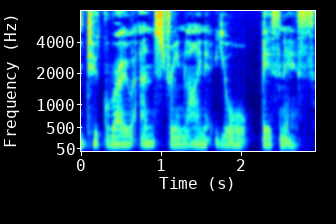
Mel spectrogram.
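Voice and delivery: loud, upbeat announcer read of the show intro; podcast intro read. Acted. Host opening her own podcast, upbeat announcer voice. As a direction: sell the show to new listeners.

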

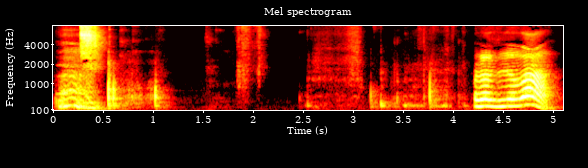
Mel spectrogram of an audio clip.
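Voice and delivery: chewing while talking; talking between bites; mouth full. Real, not acted. Seen 0: Puts cookie pieces to mouth at 1.5 and 5.0, chews while talking.

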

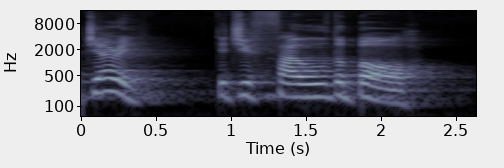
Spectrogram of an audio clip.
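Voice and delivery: lightly voiced father, slow and accusing; mocking father's question. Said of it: "and you said".

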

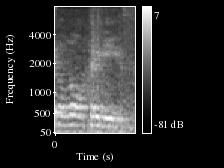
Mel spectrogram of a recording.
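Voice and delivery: ordinary delivery

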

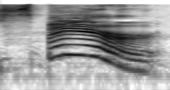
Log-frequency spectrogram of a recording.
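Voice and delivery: high, loud shout; yell. A narrator's reading. Adults yell at the bowling alley, loud. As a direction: call it out across the lanes. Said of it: "The adults yell".

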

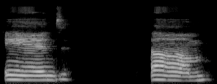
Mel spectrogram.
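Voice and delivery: normal talking voice

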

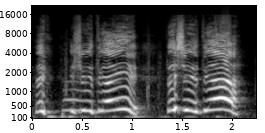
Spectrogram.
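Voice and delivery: high desperate shouting; being chased. Real, not acted. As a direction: yell to be let in, panicking. Begging to get into hiding spot.

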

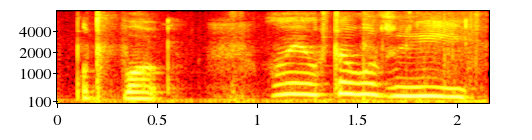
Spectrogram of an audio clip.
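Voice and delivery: ordinary delivery

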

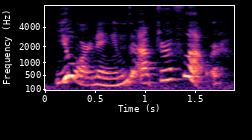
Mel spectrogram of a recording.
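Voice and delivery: mocking. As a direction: sneer at her name.

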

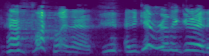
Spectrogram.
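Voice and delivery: normal talking voice

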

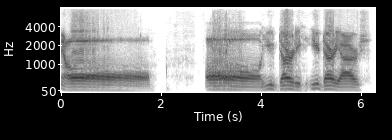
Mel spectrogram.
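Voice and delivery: loud, playful accusing call-out; loud mock outrage. Real, not acted. Ribbing a friend in the stream, loud mock outrage. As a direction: call him out loud in fun.

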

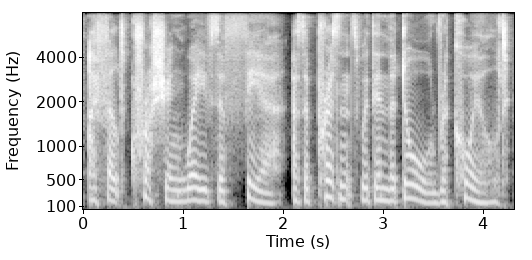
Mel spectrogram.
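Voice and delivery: normal talking voice

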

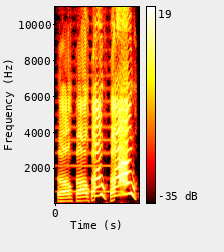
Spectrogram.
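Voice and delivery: high, climbing "oh" squeals; rising alarmed cries. Acted. Playing the scare as the monster appears, rising yelps. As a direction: build repeated yelps into falsetto. Reacting to the scared character's playback.

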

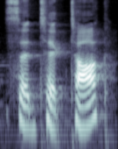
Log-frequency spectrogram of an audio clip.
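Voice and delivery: plain reading voice

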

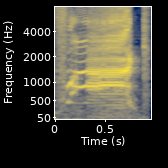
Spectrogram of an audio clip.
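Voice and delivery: real drawn-out yell of alarm; frustrated shout. Real, not acted. Player in trouble in game, shouted curse. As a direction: yell it out as things go wrong. Swears as game goes wrong.

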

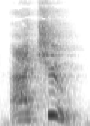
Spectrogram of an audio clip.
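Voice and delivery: loud mock sneeze achoo; hammed-up sneeze for the kids; acted sneeze. Teacher acting out Amos waking with a sneeze, playful loud sneeze.

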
